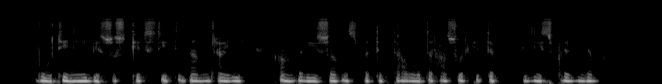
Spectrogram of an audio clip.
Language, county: Lithuanian, Marijampolė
